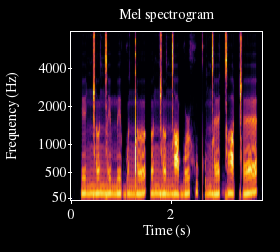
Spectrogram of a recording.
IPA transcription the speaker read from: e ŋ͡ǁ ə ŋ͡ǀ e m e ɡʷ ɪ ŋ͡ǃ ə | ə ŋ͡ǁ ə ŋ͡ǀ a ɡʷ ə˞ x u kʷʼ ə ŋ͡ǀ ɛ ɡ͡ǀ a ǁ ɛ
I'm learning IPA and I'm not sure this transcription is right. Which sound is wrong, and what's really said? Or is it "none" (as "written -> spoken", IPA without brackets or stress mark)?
ɪ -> ɛ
